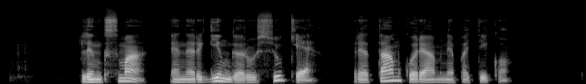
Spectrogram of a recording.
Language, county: Lithuanian, Klaipėda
